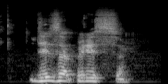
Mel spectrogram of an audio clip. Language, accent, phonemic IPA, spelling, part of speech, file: French, Canada, /de.za.pʁis/, désapprisse, verb, LL-Q150 (fra)-désapprisse.wav
- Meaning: first-person singular imperfect subjunctive of désapprendre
